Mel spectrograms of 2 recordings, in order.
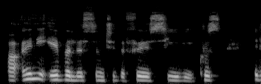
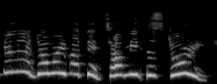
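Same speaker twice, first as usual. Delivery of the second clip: much higher, fast mock voice; imitated coach, fast; 13 semitones higher, faster than usual. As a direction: rush her past it, eager. Tony Robbins voiced in retold story.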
